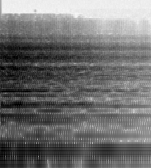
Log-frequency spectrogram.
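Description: Music: a distorted electric guitar chord left ringing and fading away.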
